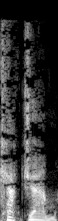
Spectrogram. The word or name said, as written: catJAM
